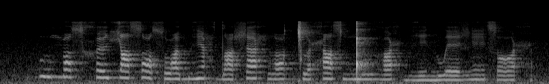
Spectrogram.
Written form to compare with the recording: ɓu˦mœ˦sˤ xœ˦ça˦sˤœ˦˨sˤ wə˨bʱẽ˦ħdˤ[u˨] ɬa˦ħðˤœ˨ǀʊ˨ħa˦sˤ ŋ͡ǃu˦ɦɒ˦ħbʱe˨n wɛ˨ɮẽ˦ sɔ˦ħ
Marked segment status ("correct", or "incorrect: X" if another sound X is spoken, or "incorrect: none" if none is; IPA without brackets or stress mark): incorrect: ʊ˨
